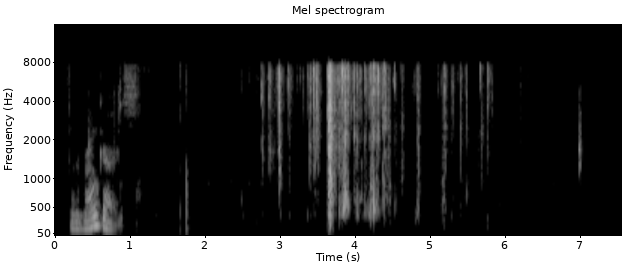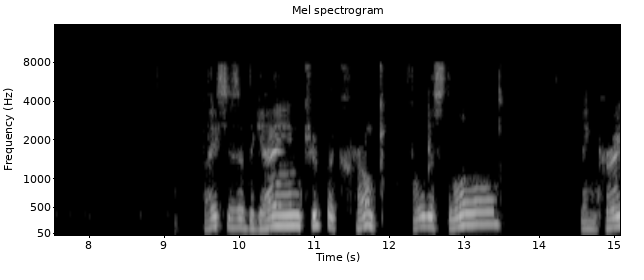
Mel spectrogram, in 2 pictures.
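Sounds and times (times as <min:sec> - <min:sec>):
wrapper crackling and crinkling: 0:02.6 - 0:05.8.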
